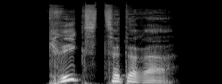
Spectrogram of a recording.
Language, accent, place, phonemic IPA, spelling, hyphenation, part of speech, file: German, Germany, Berlin, /ˈkʁiːksˌt͡sɪtəʁɐ/, Kriegszitterer, Kriegs‧zit‧te‧rer, noun, De-Kriegszitterer.ogg
- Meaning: First World War veteran with shell shock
